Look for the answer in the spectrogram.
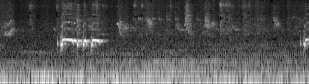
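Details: Local Indonesian zebra dove, a prolific singer, used as a lure to make other zebra doves call: one half-second trill of quick cooing pulses, scattered chirps of other birds around it, and a new phrase starting at the end.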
